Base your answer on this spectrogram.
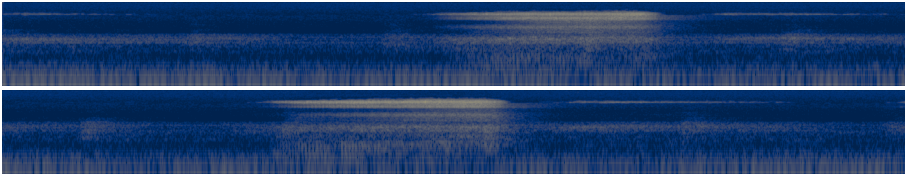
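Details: Shiba Inu dozing on the floor at lunchtime, giving two long, airy snores about four seconds apart. A hissing rasp marks each breath, with quiet low background rumble in between.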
